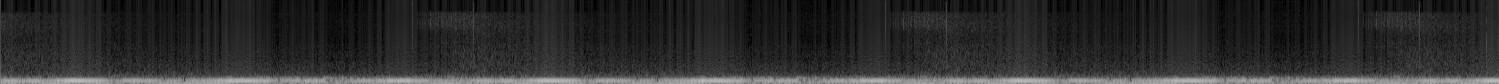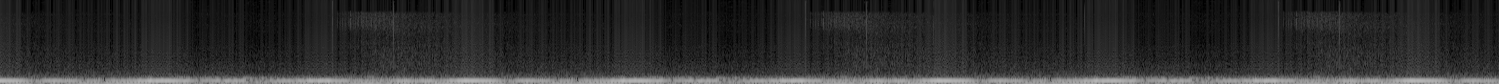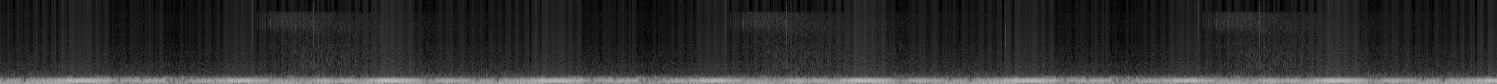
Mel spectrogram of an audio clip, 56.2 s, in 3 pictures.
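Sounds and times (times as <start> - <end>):
ambience: 0.0 - 56.1.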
